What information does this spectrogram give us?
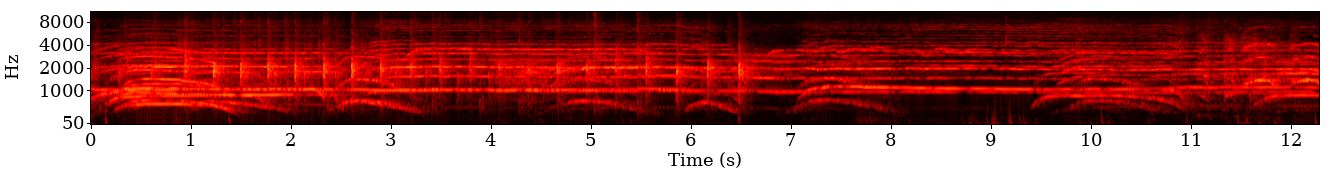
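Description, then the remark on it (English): A live crowd at a rap battle event cheers loudly and continuously for Nelly ProToolz, full of high whoops and rising and falling yells, with scattered claps faintly underneath throughout. “Clap it up if you think Nelly ProToolz got this right now.”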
